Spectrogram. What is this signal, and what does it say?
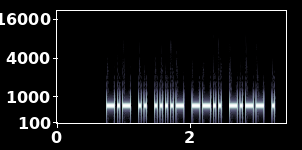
Morse code, heard as a keyed tone, about 32 wpm, 700 Hz. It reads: KI4ZYE
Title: USA Call Signs - 6 Characters - 3x Character Spacing - 30wpm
